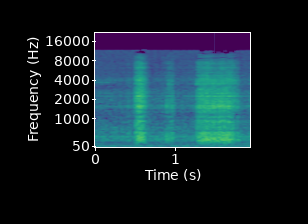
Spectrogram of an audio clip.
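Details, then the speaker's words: Grundig 2540 AM/FM/SW tube radio after replacing the selenium rectifier with silicon diodes, wire antenna attached: only FM hiss and crackling surges while tuning, no station locks in. AM works, FM reception still faulty. "Does the radio work? Well, there's an FM hiss. We heard that before."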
